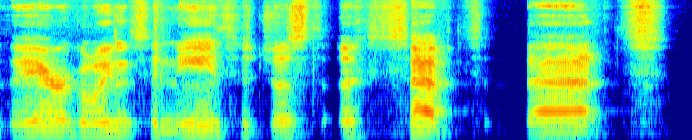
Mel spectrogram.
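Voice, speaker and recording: Male solo-RPG streamer, mid-pitched and unhurried, casual play-along narration with halting, self-directed muttering. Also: fairly bright tone. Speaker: solo roleplaying game streamer.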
